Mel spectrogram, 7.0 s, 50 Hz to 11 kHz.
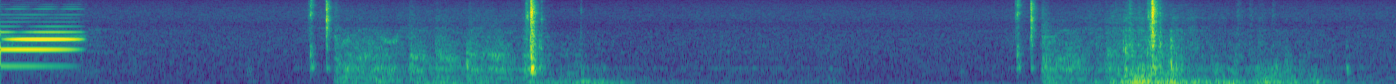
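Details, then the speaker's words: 2001 Ford Escape parts car, rumored to have jumped timing, on a new battery: two crank-and-catch attempts, each settling into a short, uneven, lumpy idle with a wavering beat; it runs rough but it runs. "ah runs kind of rough but it runs okay that's really all i needed"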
